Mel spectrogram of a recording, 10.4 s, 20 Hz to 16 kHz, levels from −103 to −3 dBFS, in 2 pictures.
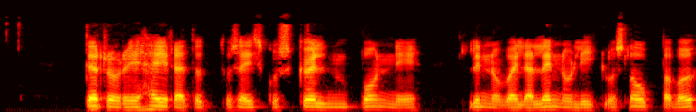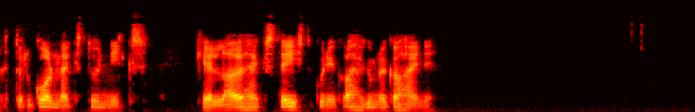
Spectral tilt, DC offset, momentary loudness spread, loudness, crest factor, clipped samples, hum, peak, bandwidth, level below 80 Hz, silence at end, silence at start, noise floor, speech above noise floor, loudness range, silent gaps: -3.5 dB/octave; under 0.1%; 10 LU; -38 LUFS; 24 dB; under 0.1%; 50 Hz at -70 dBFS; -14 dBFS; 9 kHz; -74 dBFS; 1.95 s; 0.65 s; under -90 dBFS; over 52 dB; 5 LU; none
